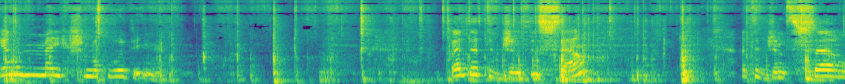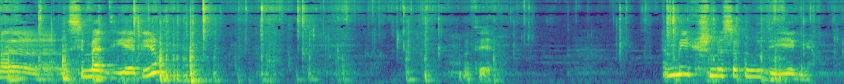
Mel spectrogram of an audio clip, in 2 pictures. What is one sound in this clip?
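Hands knead soft dough with quiet squelches and pats.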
